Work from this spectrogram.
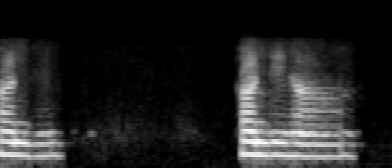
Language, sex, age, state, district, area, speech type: Punjabi, female, 45-60, Punjab, Fatehgarh Sahib, urban, conversation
